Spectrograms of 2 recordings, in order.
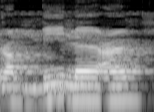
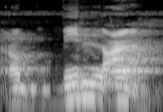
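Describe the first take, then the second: First: The vowel after Rabbil is drawn out. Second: The vowel after Rabbil is short and clean. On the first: The speaker calls it wrong. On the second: The speaker calls it right.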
